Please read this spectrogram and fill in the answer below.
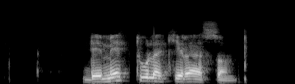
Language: Esperanto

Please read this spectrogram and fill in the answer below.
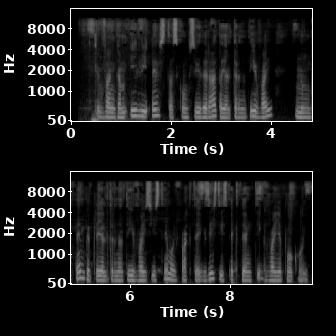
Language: Esperanto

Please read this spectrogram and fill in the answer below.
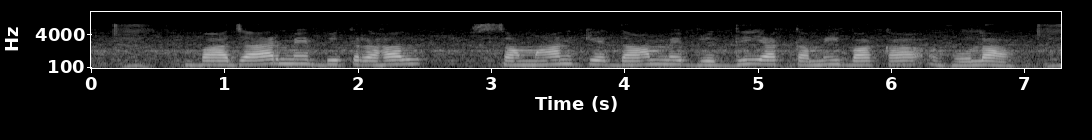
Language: Bhojpuri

